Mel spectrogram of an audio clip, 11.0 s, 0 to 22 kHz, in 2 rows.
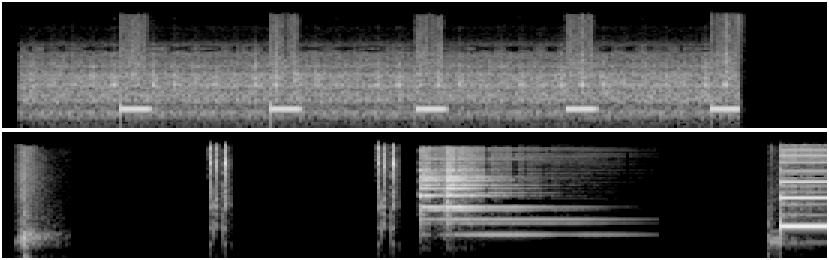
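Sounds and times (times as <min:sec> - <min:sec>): short loud beeps: 0:10.6 - 0:11.0.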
